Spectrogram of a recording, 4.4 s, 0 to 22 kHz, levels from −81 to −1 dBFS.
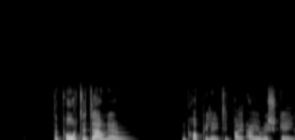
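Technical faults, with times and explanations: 1.79–2.75 s, long network dropout: the speech breaks off and its last sound is drawn out into a fading buzz, then about 0.63 s of near silence follows before the audio resumes with part missing, likely because packets stopped arriving and the receiver concealed the gap.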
